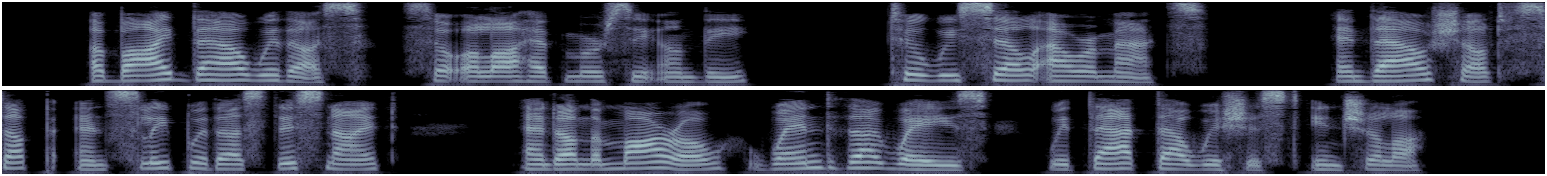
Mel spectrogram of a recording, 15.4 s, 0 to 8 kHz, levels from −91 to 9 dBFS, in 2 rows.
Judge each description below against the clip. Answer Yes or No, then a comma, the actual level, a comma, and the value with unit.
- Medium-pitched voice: Yes, medium, 180 Hz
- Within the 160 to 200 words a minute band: No, average, 145 wpm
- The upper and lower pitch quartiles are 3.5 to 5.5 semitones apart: No, average, 2.8 semitones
